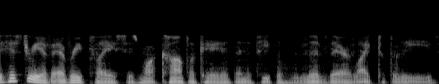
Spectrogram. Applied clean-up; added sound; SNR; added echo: neural mask model DeepFilterNet 3.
